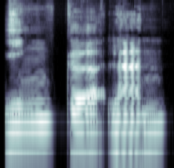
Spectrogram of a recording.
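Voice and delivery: very slow, syllable by syllable; slow learner's repeat. Shown as a demonstration. Learner repeating the teacher's Chinese phrase, very slowly. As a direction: draw out each tone carefully. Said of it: "saying each of these phrases quite slowly".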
